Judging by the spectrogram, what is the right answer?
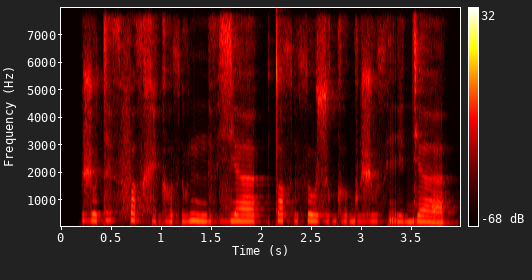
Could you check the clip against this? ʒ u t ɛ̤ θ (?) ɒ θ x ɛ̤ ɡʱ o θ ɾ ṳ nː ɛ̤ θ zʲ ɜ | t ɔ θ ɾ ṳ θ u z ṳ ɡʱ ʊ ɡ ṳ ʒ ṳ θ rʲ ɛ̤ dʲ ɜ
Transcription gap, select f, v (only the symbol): f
